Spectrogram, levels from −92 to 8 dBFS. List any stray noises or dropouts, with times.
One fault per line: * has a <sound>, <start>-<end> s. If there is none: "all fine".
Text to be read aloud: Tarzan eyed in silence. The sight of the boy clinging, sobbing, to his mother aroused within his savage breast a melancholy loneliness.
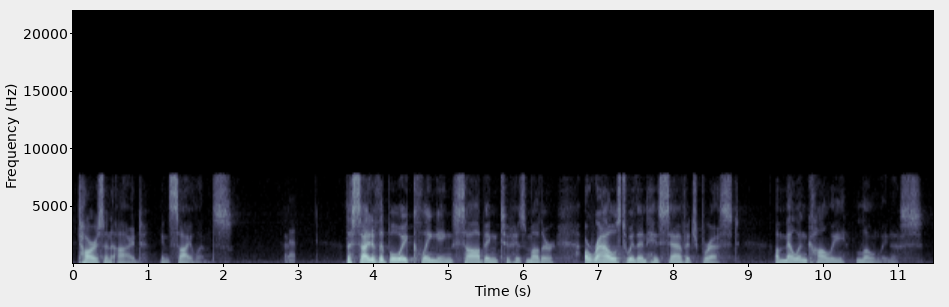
* has a laugh, 2.8-3.0 s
